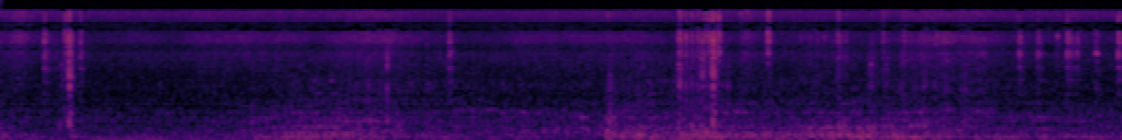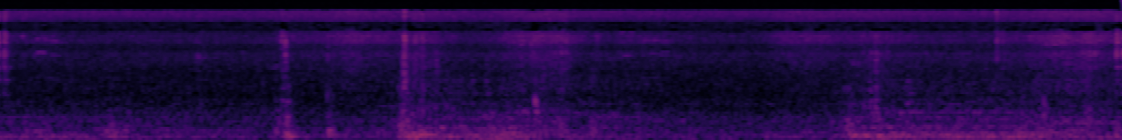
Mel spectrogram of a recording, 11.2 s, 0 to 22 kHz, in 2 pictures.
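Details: Peugeot 206 1.4 (2011/2005) or 207 (2009) pulling away in first after fully depressing the clutch: low rumble with sharp clunks from the driveshaft cross-joint (istavroz); workaround is pressing the clutch only partway.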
